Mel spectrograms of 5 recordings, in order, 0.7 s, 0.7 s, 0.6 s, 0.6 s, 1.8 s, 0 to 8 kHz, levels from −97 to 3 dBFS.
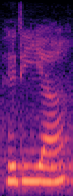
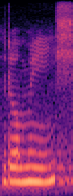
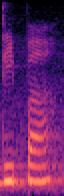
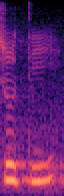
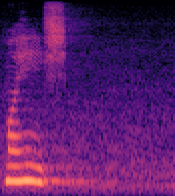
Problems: background sounds at intervals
